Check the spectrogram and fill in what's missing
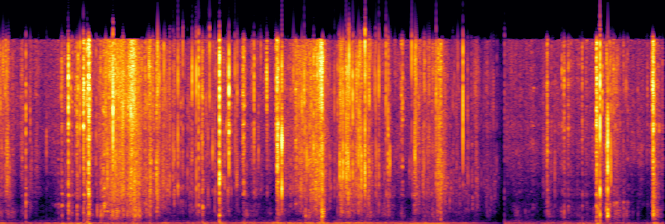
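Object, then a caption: Soap bar shaved with a metal blade. A metal blade shaves curling dry flakes from a solid, translucent orange soap bar. Dense, crisp crinkling and crunching scrapes run throughout over a steady low hum. The sound swells to a louder scrape near the middle, cuts off sharply for a moment, then resumes with more scattered bright crunches.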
